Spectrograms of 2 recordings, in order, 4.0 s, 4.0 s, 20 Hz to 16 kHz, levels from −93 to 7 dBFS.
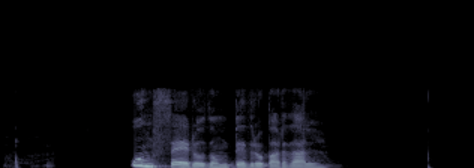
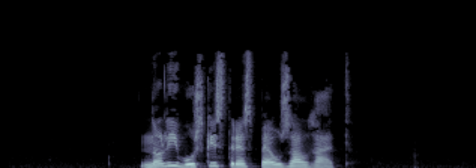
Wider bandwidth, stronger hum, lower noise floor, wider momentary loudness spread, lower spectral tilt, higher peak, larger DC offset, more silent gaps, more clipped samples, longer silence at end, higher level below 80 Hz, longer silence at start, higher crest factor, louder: second, 7.6 kHz vs 11.5 kHz; neither; first, under -90 dBFS vs -84 dBFS; about the same, 8 LU vs 9 LU; first, -7 dB/octave vs -4.5 dB/octave; second, -24 dBFS vs -12 dBFS; neither; neither; neither; about the same, 1.25 s vs 1.2 s; first, -72 dBFS vs -82 dBFS; about the same, 1.1 s vs 1.2 s; about the same, 18 dB vs 18 dB; second, -38 LUFS vs -27 LUFS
